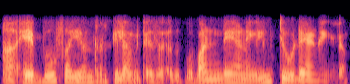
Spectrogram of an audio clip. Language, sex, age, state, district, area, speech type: Malayalam, male, 18-30, Kerala, Palakkad, urban, conversation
